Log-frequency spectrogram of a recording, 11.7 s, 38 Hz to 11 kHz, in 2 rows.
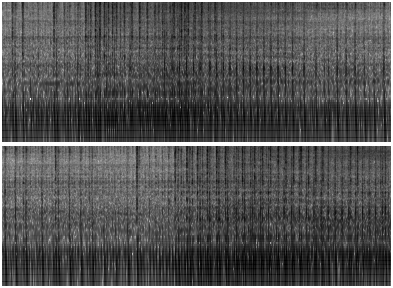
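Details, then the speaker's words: Power King 2417 lawn tractor: loose, uneven V-twin lope with sloppy flat bursts and slow pickup; running rich with poor throttle response. "she's running like a champ now throttle response isn't real good"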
